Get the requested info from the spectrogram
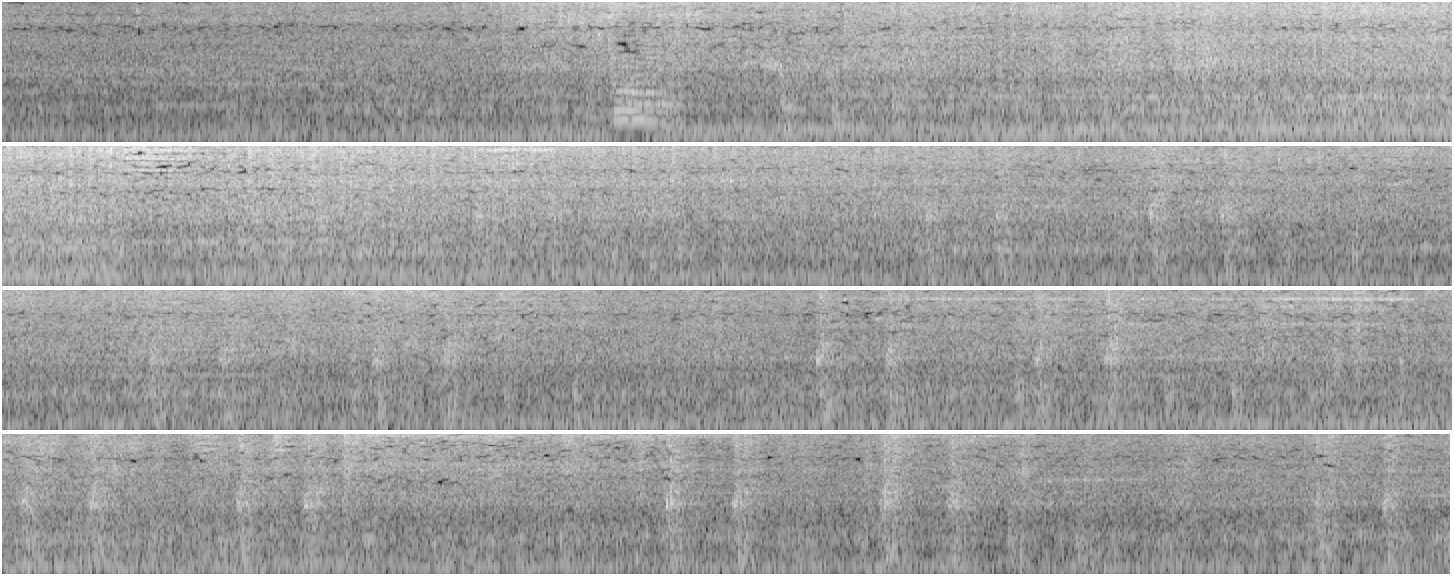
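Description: Passenger train coaches running past close by: a steady rumble and rattle of wheels on the rails, with clacking as the wheels cross the rail joints. Loudest in the first eight seconds or so.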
